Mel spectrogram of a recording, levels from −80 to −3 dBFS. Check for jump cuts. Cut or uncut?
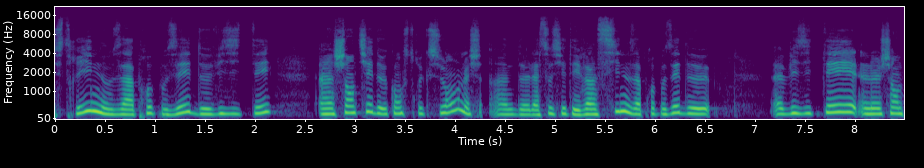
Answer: uncut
